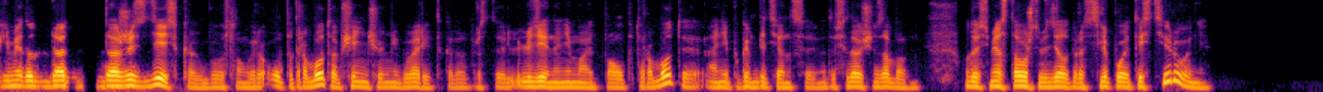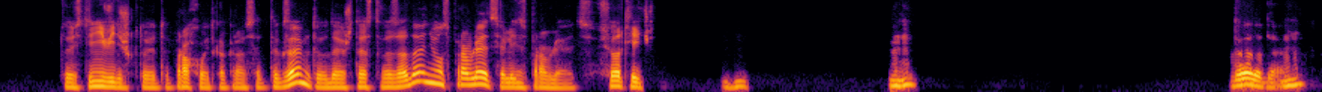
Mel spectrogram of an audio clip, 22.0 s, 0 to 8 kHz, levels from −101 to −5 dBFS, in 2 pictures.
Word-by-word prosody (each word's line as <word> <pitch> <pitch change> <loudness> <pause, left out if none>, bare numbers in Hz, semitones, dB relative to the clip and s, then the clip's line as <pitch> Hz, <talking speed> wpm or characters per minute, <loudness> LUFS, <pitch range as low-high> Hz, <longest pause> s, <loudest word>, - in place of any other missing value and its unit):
к - - -10
нем 130 - 0
метод 130 -3 +3
да 135 +2 +7 0.2
даже 135 +3 +6
здесь, 135 +3 +4
как 100 -4 -8
бы, 100 +1 -6
условно 100 0 -7
говоря, 110 - -3
опыт - - -5
работы 130 +5 +4
вообще 115 +3 -2
ни 115 - -3
о - - -5
чём 110 +2 -7
не 110 - -5
говорит. 105 -3 -4
Когда 100 -1 -11
просто 105 +1 -12
лю 105 - -7
людей 120 0 +3
нанимают 105 -2 -3
по 105 - -7
опыту 100 +1 -5
работы, 110 - +1
а 110 -2 -6
не 110 - -2
по - - -13
компетенциям, 105 -3 -4
это 105 0 -9
всегда 120 +4 0
очень 110 +1 -4
забавно. 100 -4 -3 0.4
Ну, - - -4
то - - +4
есть, 110 -5 0
вместо 125 -6 +1
того, 130 -1 +7
чтоб 115 -2 -3
сделать 115 -1 +3
просто 105 -3 -3
слепое 120 -1 +1
тестирование 115 - 0 1.5
то - - -2
есть 105 -2 -4
ты 125 - 0
не 125 -1 +3
видишь, 105 -4 -1
кто 105 - -6
это 100 0 -7
проходит 105 -1 -2
как 100 0 -8
раз 100 -1 -7
этот 100 +1 -7
экзамен. 160 - +4
Ты 105 - -4
выдаёшь 100 -1 -2
тестовое 110 0 -2
задание, 215 - +3
он 175 - +2
справляется 160 -7 +3
или 105 - 0
не 105 - -2
справляется. 95 -1 -6
Всё 130 - +2
отлично. 115 -3 -1 0.5
Мгм. 115 +3 -8 1.2
Мгм. 140 +4 0 2.6
Да-да-да, 135 -7 +4
мгм. 155 +5 -1
110 Hz, 195 wpm, -24 LUFS, 100-125 Hz, 2.6 s, да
